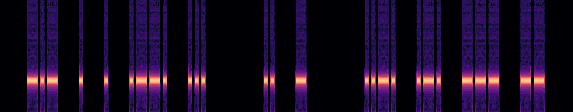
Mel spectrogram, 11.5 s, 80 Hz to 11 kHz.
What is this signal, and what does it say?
Morse code, heard as a keyed tone, about 18 wpm, spaced as for 12 wpm, 1000 Hz. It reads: KEEPS IT FROM
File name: qotdfiles / 12wpm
